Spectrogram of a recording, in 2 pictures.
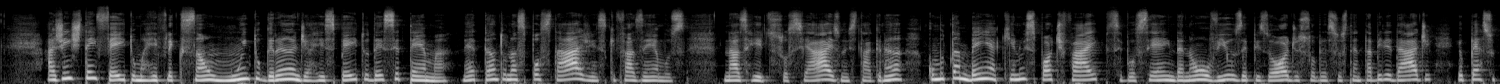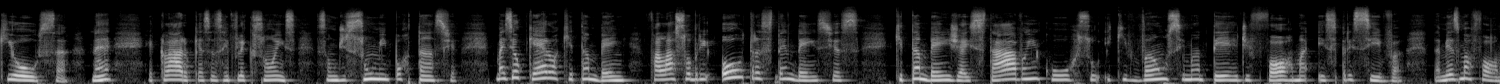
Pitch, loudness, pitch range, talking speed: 205 Hz, -19 LUFS, 190-230 Hz, 155 wpm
